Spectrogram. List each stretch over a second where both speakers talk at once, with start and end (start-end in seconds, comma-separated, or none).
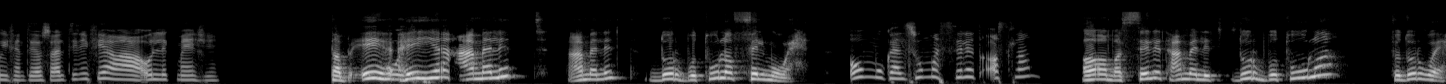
none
